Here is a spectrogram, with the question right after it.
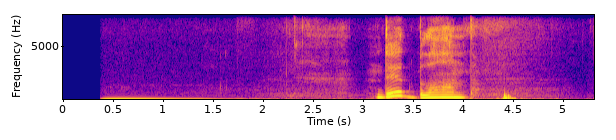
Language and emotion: Russian, sad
